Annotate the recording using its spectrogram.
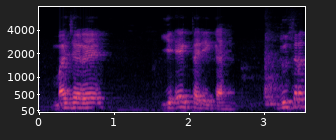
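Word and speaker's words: مجرها: اور ہم کرتے ہیں، میم جیم زبر مج را امالہ والی رے، مجرے، یہ ایک طریقہ ہے۔ دوسرا طریقہ اس کا یہ ہے کہ میم جیم زبر مج را ممالہ رے، مجرے ہا الف زبر ہا،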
